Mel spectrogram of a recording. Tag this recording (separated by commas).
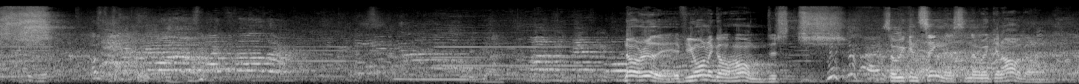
man speaking, Speech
